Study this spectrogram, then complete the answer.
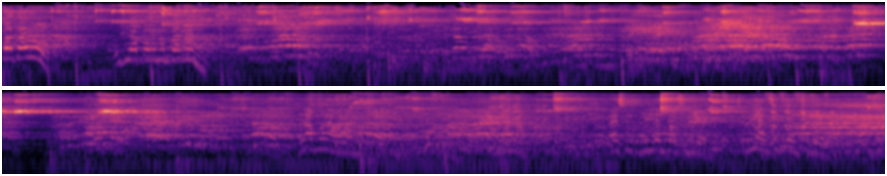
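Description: Many voices shout and cheer in a large echoing hall.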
